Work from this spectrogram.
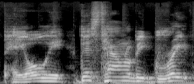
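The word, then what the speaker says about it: Paoli: talk about is peoli and yes it is pronounced peoli this town will be great for you if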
